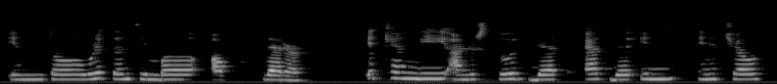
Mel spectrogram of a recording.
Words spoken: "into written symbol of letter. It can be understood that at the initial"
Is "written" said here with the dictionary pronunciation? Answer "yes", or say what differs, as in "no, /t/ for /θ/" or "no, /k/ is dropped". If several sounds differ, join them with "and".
no, /w/ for /ɹ/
